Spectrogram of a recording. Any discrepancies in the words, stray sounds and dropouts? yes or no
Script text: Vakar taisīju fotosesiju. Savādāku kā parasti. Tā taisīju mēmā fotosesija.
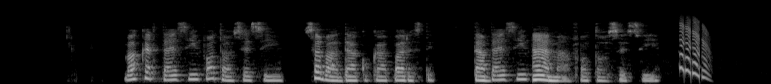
yes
